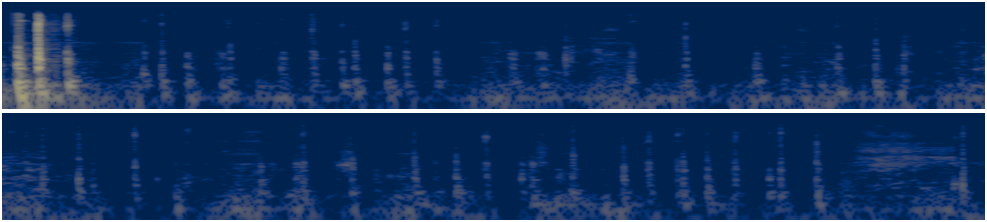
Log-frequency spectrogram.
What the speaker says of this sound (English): This is a terrible keyboard, or I'm a terrible typist.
